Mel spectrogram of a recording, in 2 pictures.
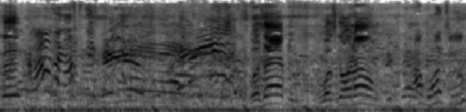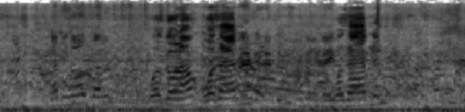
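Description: A man speaks cheerfully close by.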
